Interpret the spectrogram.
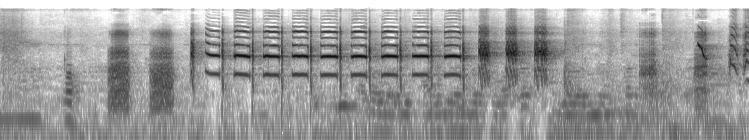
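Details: Asian pied starling singing to provoke other starlings, opening with buzzy calls, then a rapid ringing series of metallic notes, and closing with loud harsh squawks.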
